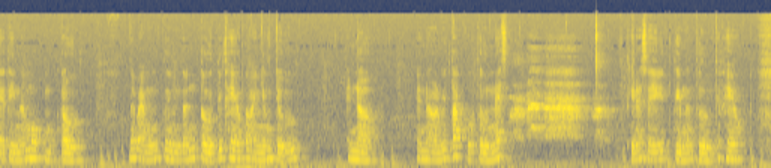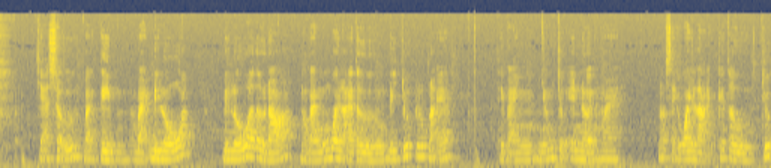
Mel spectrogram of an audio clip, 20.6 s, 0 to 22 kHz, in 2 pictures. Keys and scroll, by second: 1.4 j, 3.4-5.1 typing, 8.4-8.9 typing, 10.0-11.1 typing, 13.9 typing, 17.0-18.4 typing.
